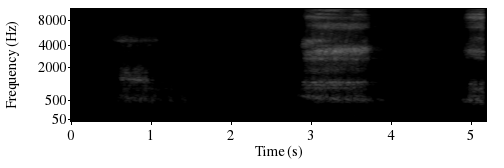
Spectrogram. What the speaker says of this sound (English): See how my body just took that yawn?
